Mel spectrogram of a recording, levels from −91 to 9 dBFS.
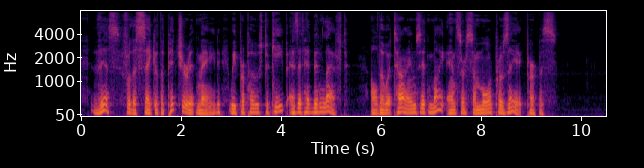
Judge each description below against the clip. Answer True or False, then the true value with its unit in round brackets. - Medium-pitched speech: False (110 Hz)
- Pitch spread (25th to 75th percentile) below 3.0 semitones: False (4.3 semitones)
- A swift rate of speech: False (160 wpm)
